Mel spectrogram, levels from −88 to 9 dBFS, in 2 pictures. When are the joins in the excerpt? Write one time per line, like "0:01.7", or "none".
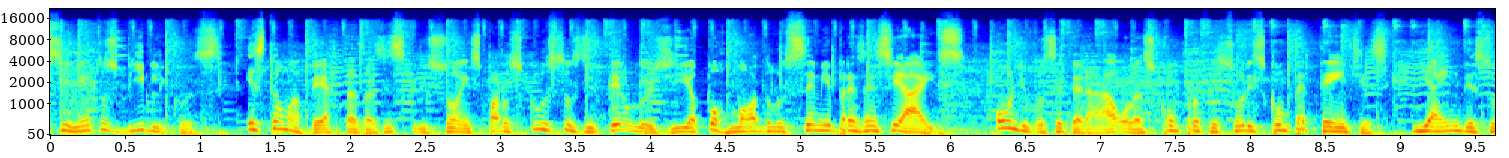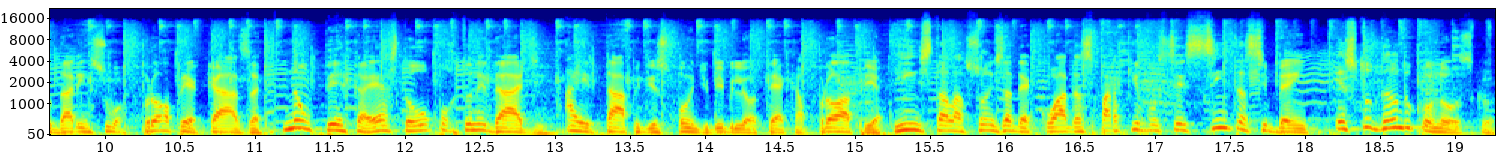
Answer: none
